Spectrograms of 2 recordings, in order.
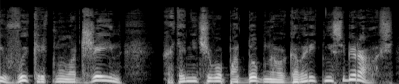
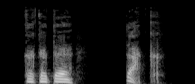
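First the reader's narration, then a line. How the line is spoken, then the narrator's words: Cold question. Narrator (Russian): холодно спросила Джейн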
